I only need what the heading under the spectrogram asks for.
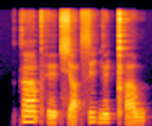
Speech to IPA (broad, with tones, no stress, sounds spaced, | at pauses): k ã˦ pʰ e˨ ʔ ɕ a˨ ʔ s i˥˧ ɡ ẽ˦ k̚ pʰ a˧ w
